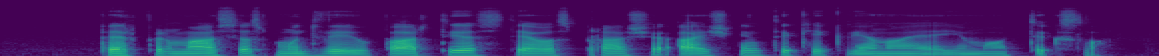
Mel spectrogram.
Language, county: Lithuanian, Alytus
